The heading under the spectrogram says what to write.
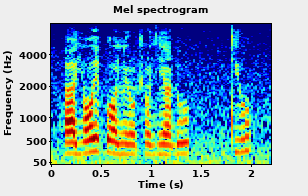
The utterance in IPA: ajɔe̯ɓɔ lʲõʃõ zʲãɗu | tʲu

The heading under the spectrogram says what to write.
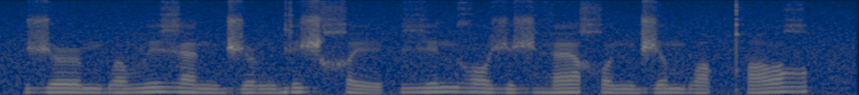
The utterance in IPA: ʒə˞mbʌv ɪɣænd͡ʒə˞ ŋɡɪʒχɪ | ɣɪnɣɔʒəʒ ɦæχʊ nd͡ʒəmbɔ qʰɔʁ

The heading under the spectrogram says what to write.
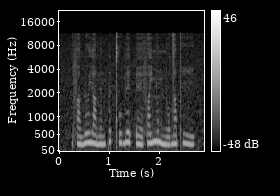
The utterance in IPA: fa˩wnɯː˧ja˧˩me˩˧m pe˥˨t̚pʰu˧beː˥˨t̚ ʔeː˧˩fa˧˥j ɲo˥˨m ɲo˩˧da˧ pʰiː˧˩

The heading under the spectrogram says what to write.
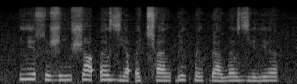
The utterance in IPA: lʲɐ˦ɬɪ˨ʐi˨˦l ʃɑ˦ʔɐ˦lzʲɑ˨ ʔɐ˨t͡ɕʰa˨lɓɪ˦lk͡pə˨l ɗa˨wɐ˦lzʲɐ˦˨ lʲɐ˦

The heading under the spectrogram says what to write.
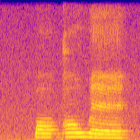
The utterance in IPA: k͡pɔ˨ɡɔ˧wɛ˨

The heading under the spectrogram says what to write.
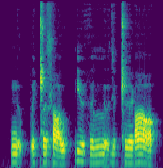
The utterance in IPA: nə̰pːə̰e̯ǁəːsɽɑo̯ | ɾʲøhɘ lːə̰dø ǁɘːɽɑ

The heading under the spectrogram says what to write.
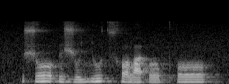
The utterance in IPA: ʃoʔɨʒu ʎut͡sʰolˠɐʔo pʰo

